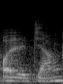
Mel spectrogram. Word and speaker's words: Ulzzang: tulisannya kayak gini atau Kalian ada yang bilang Ulzzang Tapi bacanya oleh Jung kesalahan erat dan gue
